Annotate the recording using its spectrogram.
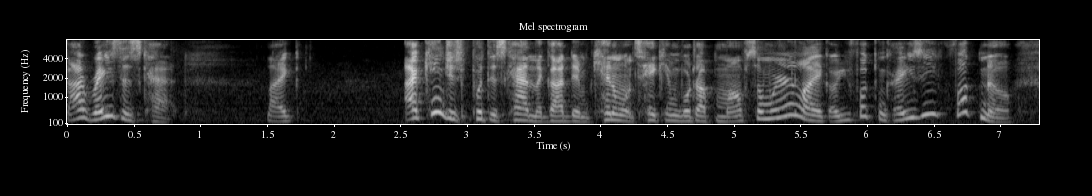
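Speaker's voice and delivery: usual speaking voice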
